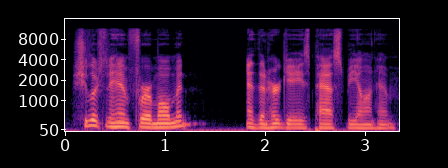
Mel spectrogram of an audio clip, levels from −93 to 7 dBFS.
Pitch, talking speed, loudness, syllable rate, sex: 130 Hz, 250 wpm, -18 LUFS, 6.4 syllables/s, male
